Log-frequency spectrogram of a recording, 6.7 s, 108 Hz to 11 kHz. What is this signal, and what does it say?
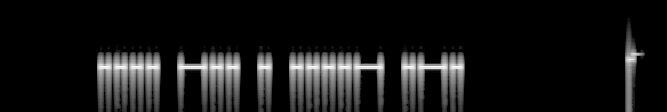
Morse code, heard as a keyed tone, about 15 wpm, 700 Hz. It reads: HDE4R
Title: Code Groups - 5 Letter:Numbers - 15wpm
